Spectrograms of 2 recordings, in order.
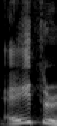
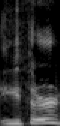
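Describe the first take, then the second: First: The word is said differently from plain 'ether'. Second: The word is said as plain 'ether'. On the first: The speaker calls it wrong. "I'm just going to pronounce it incorrectly on purpose" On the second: The speaker calls it right. "it is pronounced ether"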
